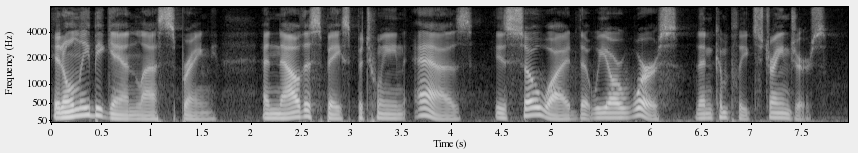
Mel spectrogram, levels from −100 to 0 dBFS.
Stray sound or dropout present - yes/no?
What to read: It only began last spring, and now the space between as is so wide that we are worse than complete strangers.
no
